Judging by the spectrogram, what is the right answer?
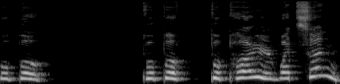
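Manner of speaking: panicked, very loud, high-pitched frightened stammer. Retelling a phone call she hung up on: retelling her fearful stutter. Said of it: "Je bégaye de trouille".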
